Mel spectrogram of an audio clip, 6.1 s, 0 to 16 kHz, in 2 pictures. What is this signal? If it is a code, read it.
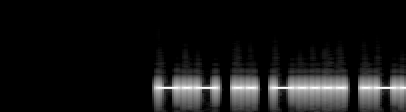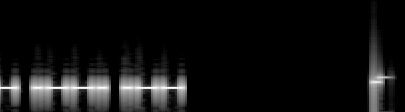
Morse code, heard as a keyed tone, about 25 wpm, 700 Hz. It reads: KI6WPW
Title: USA Call Signs - 6 Characters - 3x Character Spacing - 25wpm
